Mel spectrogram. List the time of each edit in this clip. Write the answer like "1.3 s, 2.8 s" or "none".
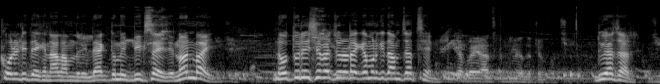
none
